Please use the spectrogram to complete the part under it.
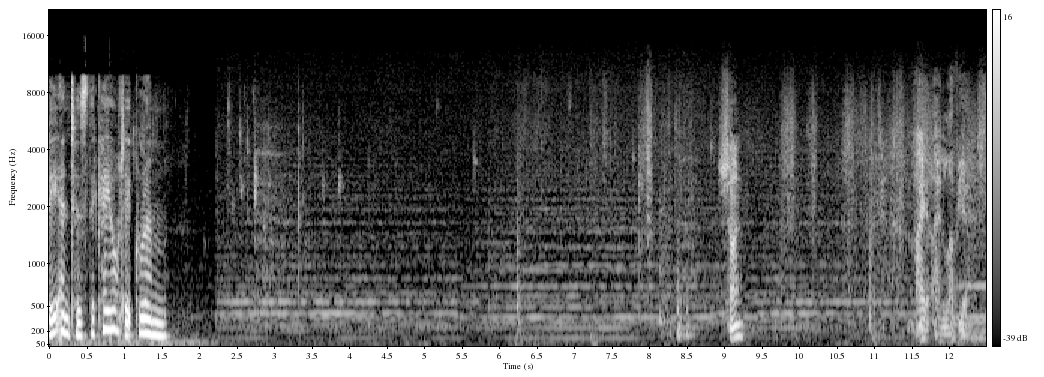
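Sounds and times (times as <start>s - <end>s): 
speech: 0.0s - 1.7s, 9.1s - 9.4s
sharp water drips: 0.0s - 12.5s
water pouring from a water cooler into a glass in a home utility room: 2.3s - 4.3s.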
